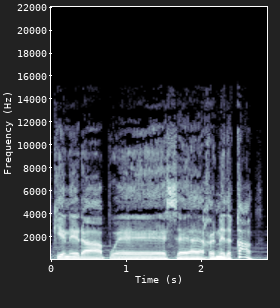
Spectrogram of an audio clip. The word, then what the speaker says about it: René Descartes: o quién era pues René Descartes, que te lo pronuncio en francés porque soy yo muy francés, ¿no?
